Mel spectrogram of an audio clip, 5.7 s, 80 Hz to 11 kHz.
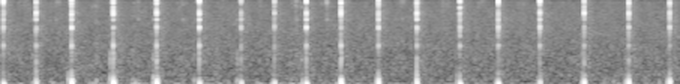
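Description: A small solid steel nail clipper, held flat in the hand over the microphones, has its lever pressed by the fingertips to make repeated clicks. About 18 short, dry clicks come at a steady pace of nearly three per second, each with a low, thumpy body and a bright snap at the top that dies away almost instantly.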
